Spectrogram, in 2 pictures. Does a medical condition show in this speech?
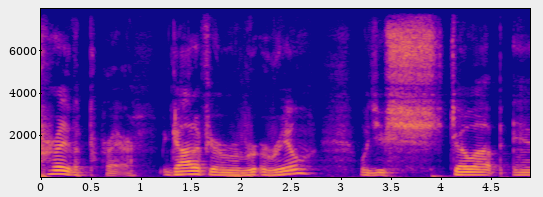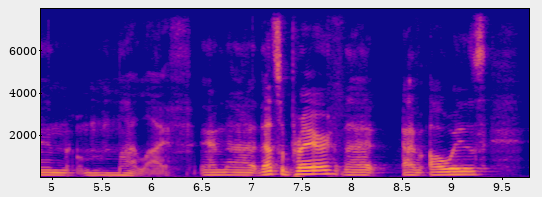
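Yes: stuttering; stutter since childhood, very severe in childhood; still identifies as a stutterer, speaking publicly to an audience; now able to communicate publicly; here prolonged sounds.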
